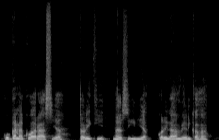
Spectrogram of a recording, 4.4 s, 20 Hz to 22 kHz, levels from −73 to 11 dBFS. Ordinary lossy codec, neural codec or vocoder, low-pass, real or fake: none; codec, 44.1 kHz, 2.6 kbps, DAC; none; fake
